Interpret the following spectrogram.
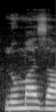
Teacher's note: زا میں سیٹی کی آواز آنی چاہیے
